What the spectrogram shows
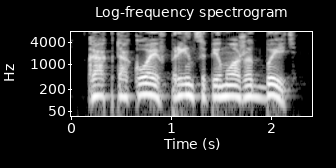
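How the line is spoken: Hoarse, losing his mind. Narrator (Russian): прохрипел Олег, на глазах теряя рассудок

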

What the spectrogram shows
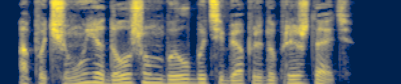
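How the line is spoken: Quiet question. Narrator (Russian): тихо спросил Джеймс

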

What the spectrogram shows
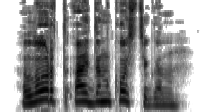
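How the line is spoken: Cold introduction. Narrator (Russian): холодно представился боевой маг

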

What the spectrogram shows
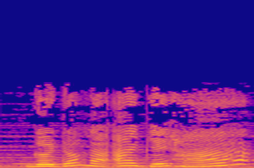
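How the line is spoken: Crowd shouting. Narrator (Vietnamese): Đám đông bên dưới sân khấu hò hét lên

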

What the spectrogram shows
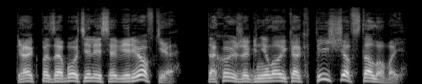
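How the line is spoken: Shouted. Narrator (Russian): выкрикнул Вандар

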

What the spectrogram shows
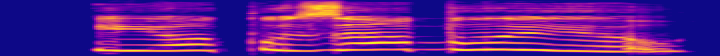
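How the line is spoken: Whimpering. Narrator (Russian): хныкал Дэви

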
